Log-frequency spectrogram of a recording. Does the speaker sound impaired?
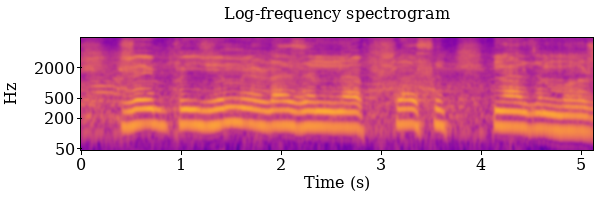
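Yes: aphasia; acquired after accident, severe brain injury, prolonged unconsciousness, 1% survival odds, whole body paralysed after waking; age 39, right-sided weakness, walks with crutch, pool treatments at Lądek-Zdrój, earlier rehabilitation in Konstancin; no speech for about five years after regaining consciousness.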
